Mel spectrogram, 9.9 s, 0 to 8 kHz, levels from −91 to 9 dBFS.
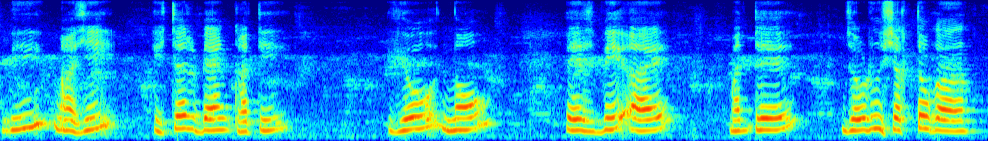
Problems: none marked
